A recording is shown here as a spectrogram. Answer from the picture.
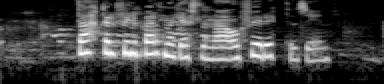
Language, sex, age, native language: Icelandic, female, 13, Icelandic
